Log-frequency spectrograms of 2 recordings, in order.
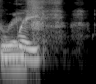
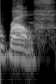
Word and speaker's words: Ralph: But I only learned a couple of years ago that his name is pronounced Rafe. – I wasn't sure if it was Rafe or Ralph.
